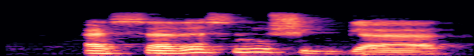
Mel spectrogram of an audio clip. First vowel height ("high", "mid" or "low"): low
